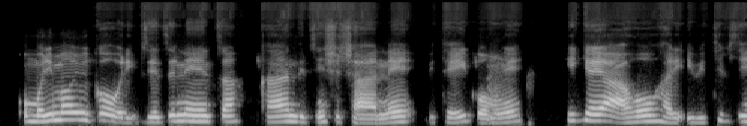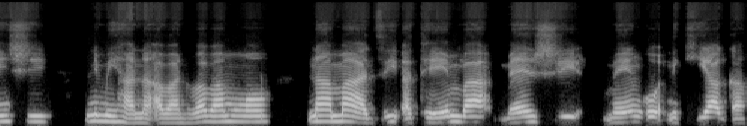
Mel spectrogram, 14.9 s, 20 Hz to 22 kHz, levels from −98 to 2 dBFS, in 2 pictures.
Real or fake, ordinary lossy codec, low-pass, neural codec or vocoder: real; Opus, 24 kbps; 19.8 kHz; none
